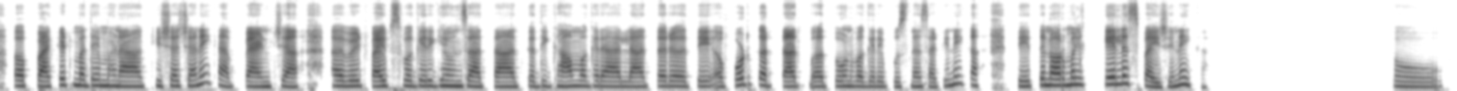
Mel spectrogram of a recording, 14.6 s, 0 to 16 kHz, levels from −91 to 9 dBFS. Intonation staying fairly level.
Yes: narrow, 2.3 semitones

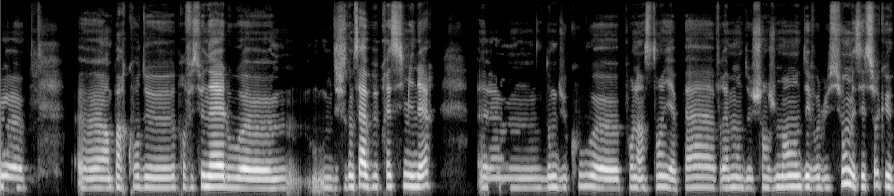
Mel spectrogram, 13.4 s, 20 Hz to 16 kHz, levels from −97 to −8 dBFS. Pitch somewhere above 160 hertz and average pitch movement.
No: medium, 185 Hz; narrow, 1.9 semitones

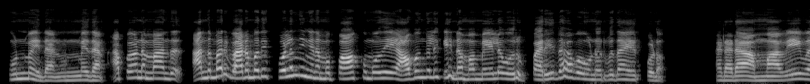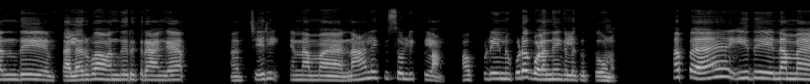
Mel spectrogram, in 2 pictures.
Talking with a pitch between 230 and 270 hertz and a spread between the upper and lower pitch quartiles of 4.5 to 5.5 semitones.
Yes: high, 245 Hz; average, 5.1 semitones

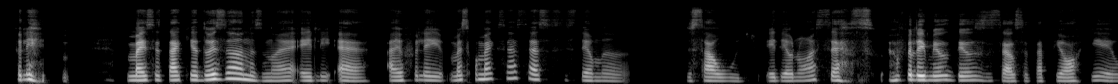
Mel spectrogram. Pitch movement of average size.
Yes: average, 3.4 semitones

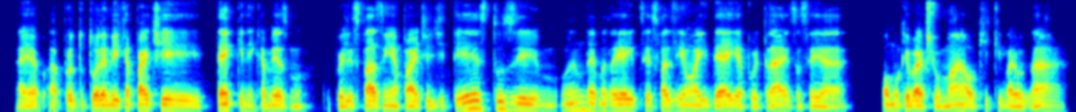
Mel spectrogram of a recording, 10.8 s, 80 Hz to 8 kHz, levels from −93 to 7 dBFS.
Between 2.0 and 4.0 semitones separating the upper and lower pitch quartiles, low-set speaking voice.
Yes: average, 2.7 semitones; low, 105 Hz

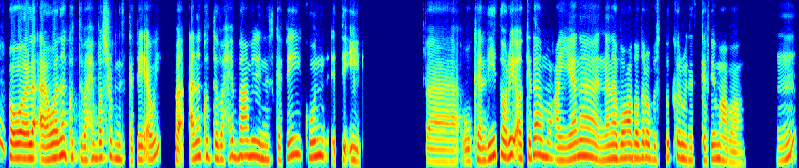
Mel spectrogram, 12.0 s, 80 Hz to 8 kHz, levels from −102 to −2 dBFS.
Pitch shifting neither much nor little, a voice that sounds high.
Yes: average, 3.1 semitones; high, 200 Hz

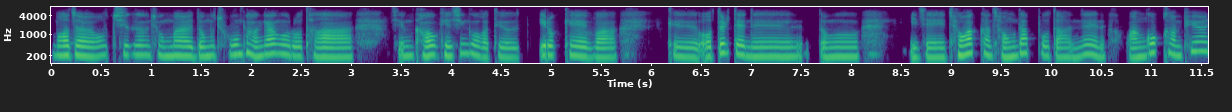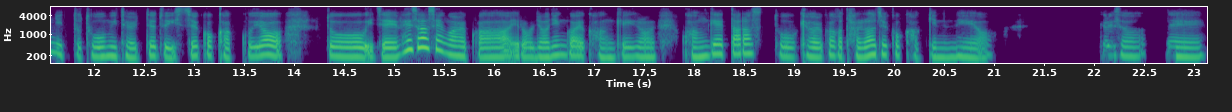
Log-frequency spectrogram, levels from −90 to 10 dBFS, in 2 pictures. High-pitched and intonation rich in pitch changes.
No: high, 200 Hz; average, 2.7 semitones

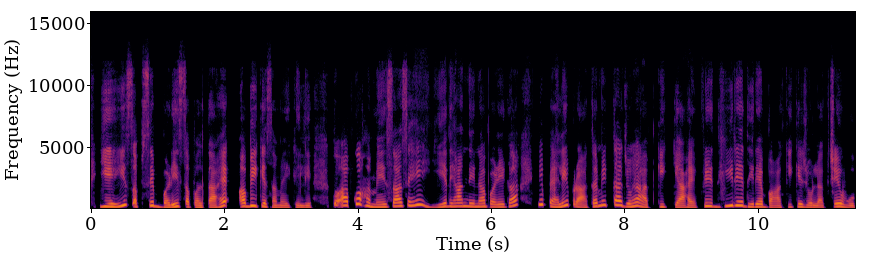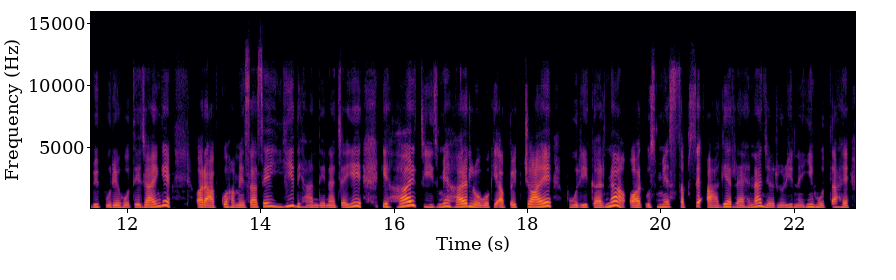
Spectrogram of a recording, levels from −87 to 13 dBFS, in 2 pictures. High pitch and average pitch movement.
No: high, 200 Hz; wide, 6.9 semitones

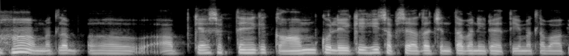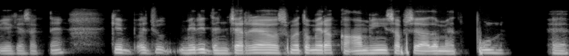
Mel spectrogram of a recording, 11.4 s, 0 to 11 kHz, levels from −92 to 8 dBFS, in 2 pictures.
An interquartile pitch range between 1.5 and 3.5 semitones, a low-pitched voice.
Yes: average, 3.1 semitones; low, 120 Hz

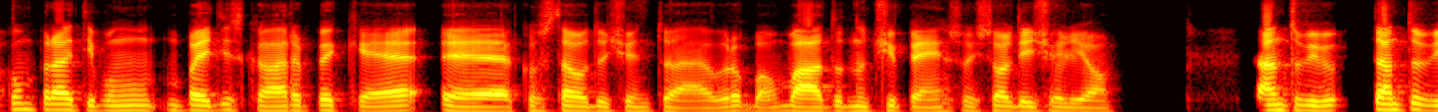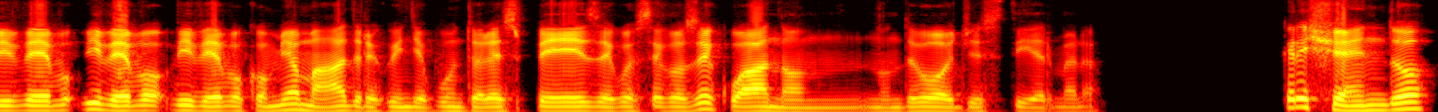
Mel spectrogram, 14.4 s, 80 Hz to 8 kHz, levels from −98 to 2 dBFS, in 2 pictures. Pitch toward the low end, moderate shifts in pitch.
Yes: low, 120 Hz; average, 3.3 semitones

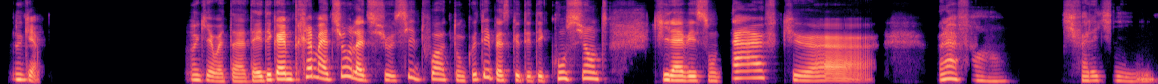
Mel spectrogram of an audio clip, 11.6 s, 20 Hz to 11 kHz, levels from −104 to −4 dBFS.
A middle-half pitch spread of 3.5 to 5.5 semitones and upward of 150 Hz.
Yes: average, 5.1 semitones; medium, 185 Hz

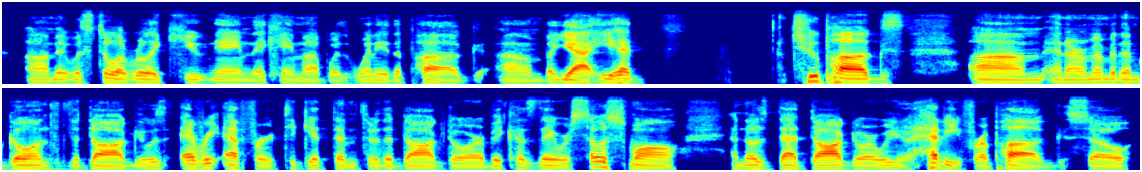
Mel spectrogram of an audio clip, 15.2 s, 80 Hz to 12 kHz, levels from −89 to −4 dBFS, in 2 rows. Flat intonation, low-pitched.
Yes: narrow, 1.7 semitones; low, 105 Hz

